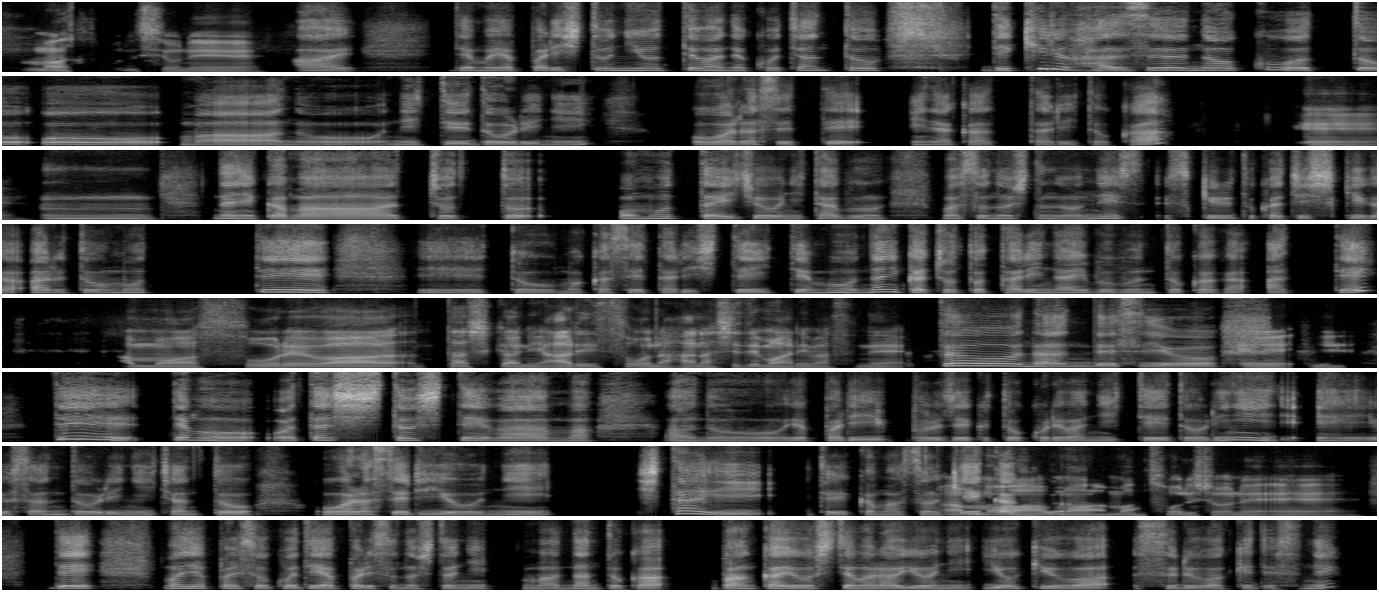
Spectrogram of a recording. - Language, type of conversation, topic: Japanese, podcast, 完璧主義を手放すコツはありますか？
- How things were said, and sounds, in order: other background noise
